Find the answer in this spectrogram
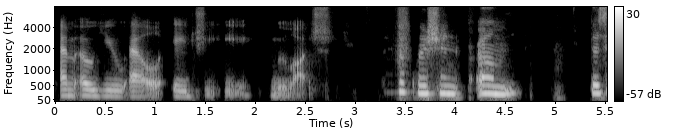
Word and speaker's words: moulage: okay one more french example this word is pronounced moulage and it's a mold or cast for use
